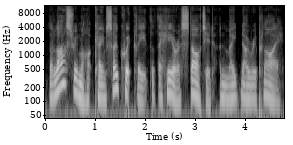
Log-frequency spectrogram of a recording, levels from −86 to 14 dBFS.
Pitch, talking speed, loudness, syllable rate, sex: 125 Hz, 175 wpm, -19 LUFS, 4.3 syllables/s, male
